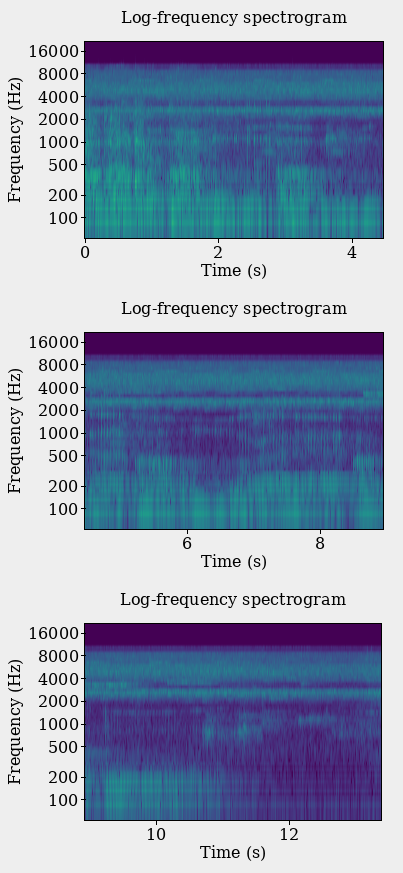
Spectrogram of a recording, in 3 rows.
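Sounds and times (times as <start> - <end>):
Amazon jaguar roaring: 0.0 - 11.5
steady hum of insects: 0.0 - 13.3.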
